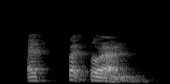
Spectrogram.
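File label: "ekspektoran", Malay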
